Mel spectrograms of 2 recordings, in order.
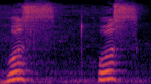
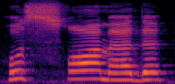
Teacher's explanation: हा को स्वाद के साथ मिलाते हुए हुस, सीटी की आवाज़ नहीं देनी।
